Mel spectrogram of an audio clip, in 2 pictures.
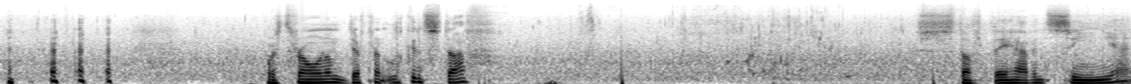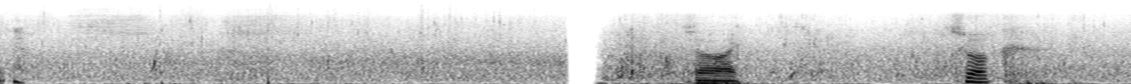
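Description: A shallow river rushes steadily over stones.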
